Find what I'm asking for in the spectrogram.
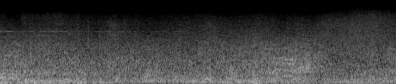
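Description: Steady ocean waves and wind rushing around a sailing ship at sea in Assassin's Creed Odyssey, a continuous broad wash of surf and breeze with no distinct breaks.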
